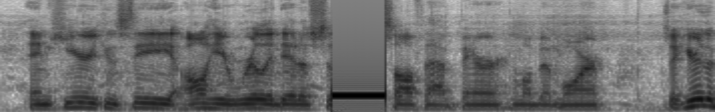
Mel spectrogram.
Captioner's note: beep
